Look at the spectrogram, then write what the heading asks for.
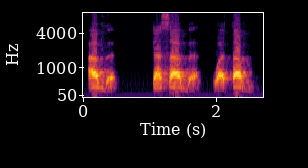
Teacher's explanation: Yang memantul itu adalah sifat qalqalah, bukan suara yang mengalir. Suaranya tertahan, namun dia memantul nanti. Sifat memantul itu bukan lawan dari syiddah, bukan suara yang mengalir, namun ada namanya sendiri yaitu qalqalah.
